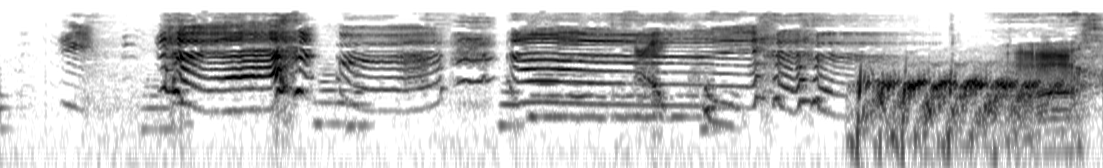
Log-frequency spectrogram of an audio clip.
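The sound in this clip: A young child cries loudly in long, wavering wails and sobs, with brief catches of breath between them. The pitch shifts as the crying goes on, and it stays loud throughout.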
